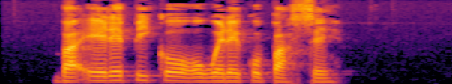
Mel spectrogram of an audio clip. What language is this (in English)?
Guarani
